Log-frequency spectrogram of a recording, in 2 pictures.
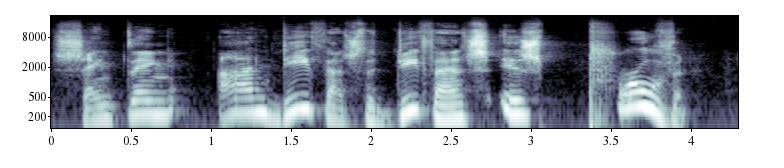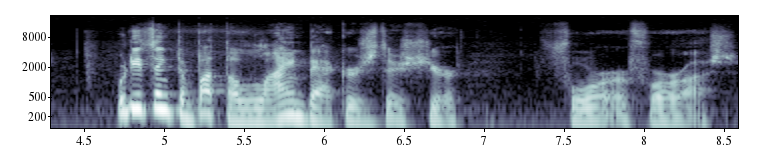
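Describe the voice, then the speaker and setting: The speaker goes at a fairly slow pace with very wide pitch swings, and the recording is very clean with a silent background. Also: man, high pitch for a man. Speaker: podcast co-host and football fan. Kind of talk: casual chat. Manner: jovial.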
